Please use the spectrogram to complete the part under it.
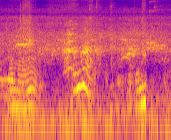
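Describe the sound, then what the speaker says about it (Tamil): Water birds at Vedanthangal bird sanctuary call with honking, goose-like cries over a constant outdoor wash, and voices murmur faintly in the background. "ஒன்று வித்தியாசமாக கத்துதுங்க பறவை"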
